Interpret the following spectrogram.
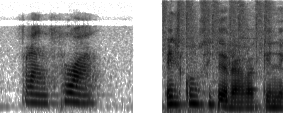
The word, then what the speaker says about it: François: No se pronuncia Francois, coño. Se dice François.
